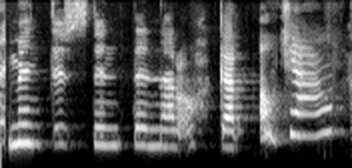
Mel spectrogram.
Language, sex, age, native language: Icelandic, male, 18-19, Icelandic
